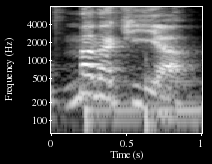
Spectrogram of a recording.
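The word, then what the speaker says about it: Mama Killa: Barzul forment depuis 2018 Mama Kia, à prononcer comme en Amérique centrale avec la EIE, le double L pour les non-hispanophones, parce que ce nom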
